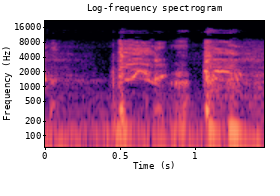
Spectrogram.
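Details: Two sharp, harsh coughs from an adult in a smoky room, with a low steady rumble in the background.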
